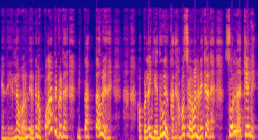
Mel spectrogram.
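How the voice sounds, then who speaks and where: An actor playing a stubborn, controlling husband and anxious father-to-be in an emotional melodrama, insistent and repetitive, moving between hushed coaxing and agitated scolding. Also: high voice, expressive, quick pace, breathy edge, exaggerated voice. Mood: firm, hushing.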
